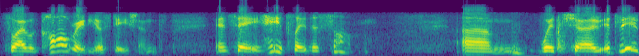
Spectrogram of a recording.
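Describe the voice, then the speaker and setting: Over noticeable background noise, a woman speaks at a very slow pace. Her pauses are long and frequent. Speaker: morning radio co-host. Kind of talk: casual interview chat.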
